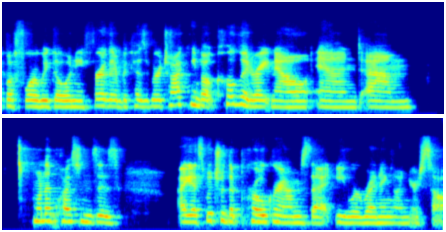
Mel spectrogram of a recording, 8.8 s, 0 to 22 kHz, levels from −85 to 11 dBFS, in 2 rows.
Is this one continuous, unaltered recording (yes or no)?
yes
